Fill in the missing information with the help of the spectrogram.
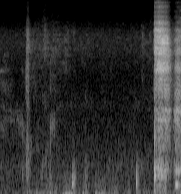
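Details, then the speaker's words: Adult who describes being very sick for several days and sleeping nonstop; soft breathy sounds, then two strong, harsh coughs close together: cough. "hey everyone it's me who else would it be super sick that's why I haven't been updating"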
